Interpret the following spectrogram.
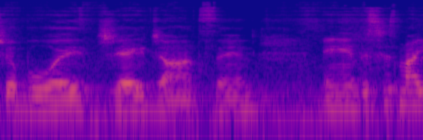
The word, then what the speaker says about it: Jai: Once again, my name is Jay. It's spelled J-I. I know a lot of y'all who follow me on Instagram call me Jais, Jaz. It varies.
